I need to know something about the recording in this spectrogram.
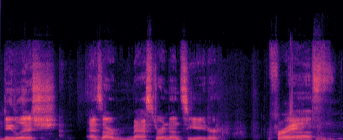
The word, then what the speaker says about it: Frey: how do you pronounce that word fry Frey spell it for me f r e y f r e y how do you pronounce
